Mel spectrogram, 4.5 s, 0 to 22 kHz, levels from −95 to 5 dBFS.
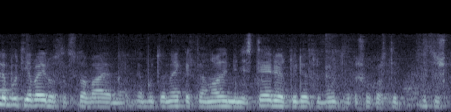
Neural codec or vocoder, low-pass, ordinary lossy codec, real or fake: none; 7.2 kHz; MP3, 48 kbps; real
